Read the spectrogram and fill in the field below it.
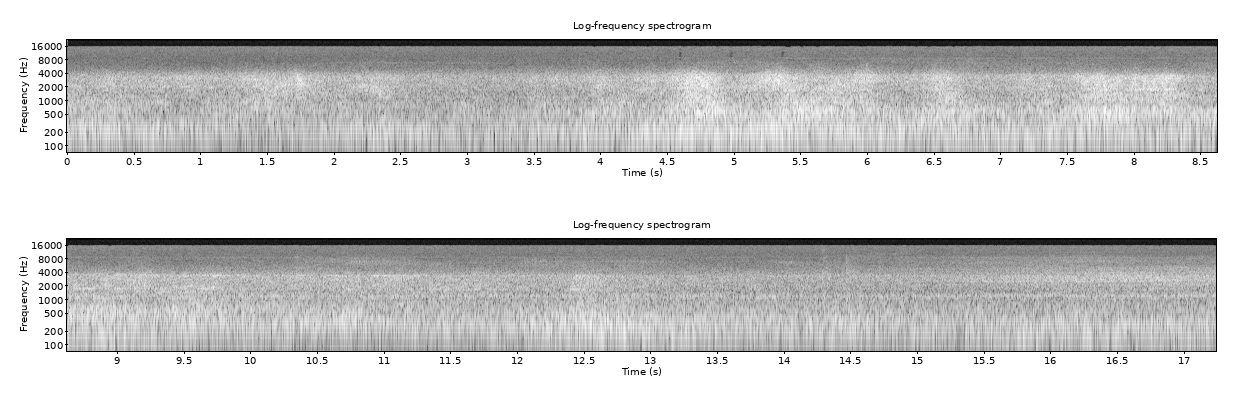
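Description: A jet airliner's engines roar loudly as it speeds down a runway and climbs away.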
